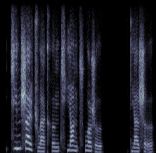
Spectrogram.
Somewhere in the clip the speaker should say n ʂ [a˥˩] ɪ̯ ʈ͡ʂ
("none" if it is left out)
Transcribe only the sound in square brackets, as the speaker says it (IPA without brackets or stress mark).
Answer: a˥˩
